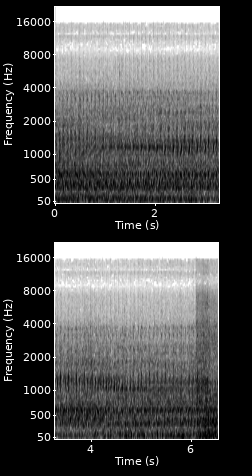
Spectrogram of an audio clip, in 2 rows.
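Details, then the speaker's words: Hino Euro J08C six-cylinder truck diesel idling with a dull knock about three times a second from the air compressor side, quieter when a hand is placed on it. "तो खैर मैं आपको बताता चलूं इसकी आवाज़ जो है कंप्रेसर की तरफ से ए रही है ठीक है"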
